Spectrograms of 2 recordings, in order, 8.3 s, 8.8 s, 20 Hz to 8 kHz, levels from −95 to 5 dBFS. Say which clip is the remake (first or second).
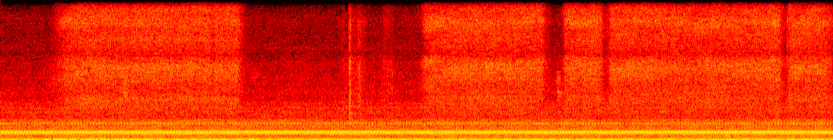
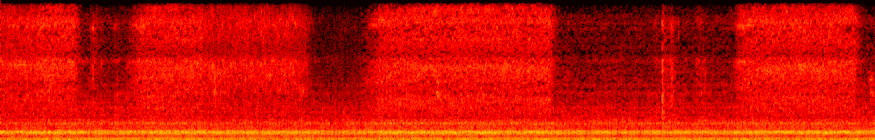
second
